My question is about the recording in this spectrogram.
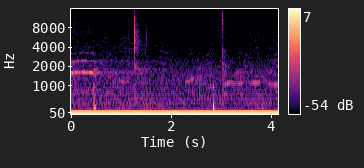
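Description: Steady background noise of the stadium field, with a few faint distant calls and light ticks.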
